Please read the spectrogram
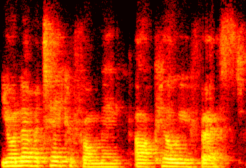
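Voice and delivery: plain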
